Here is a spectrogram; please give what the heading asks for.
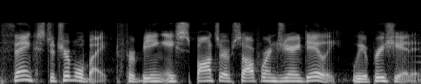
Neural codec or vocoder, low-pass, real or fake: none; 7.2 kHz; real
